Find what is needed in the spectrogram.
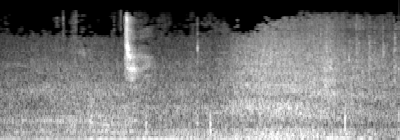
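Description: A road vehicle passing close by: its noise builds to a peak about three seconds in and then falls away.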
